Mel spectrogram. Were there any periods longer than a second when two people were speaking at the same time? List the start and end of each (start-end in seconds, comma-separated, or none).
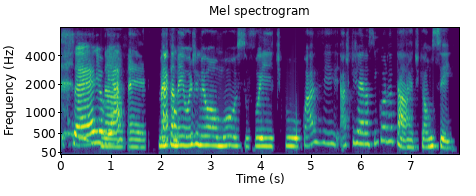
none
